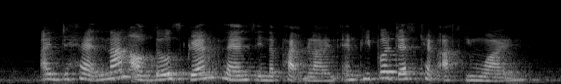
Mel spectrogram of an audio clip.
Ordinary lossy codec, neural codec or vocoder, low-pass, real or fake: Opus, 16 kbps; none; 7.2 kHz; real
